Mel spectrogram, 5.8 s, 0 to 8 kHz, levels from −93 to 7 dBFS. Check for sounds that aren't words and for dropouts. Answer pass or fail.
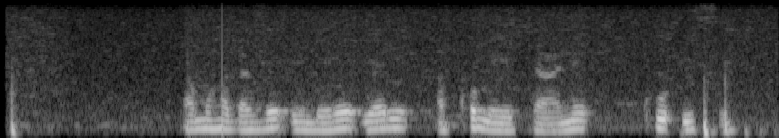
pass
